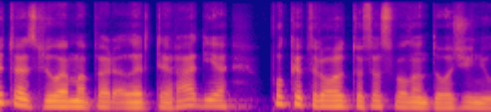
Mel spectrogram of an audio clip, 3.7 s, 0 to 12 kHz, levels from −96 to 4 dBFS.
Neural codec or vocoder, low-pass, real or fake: codec, 24 kHz, 1.2 kbps, DualCodec; 10.8 kHz; fake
